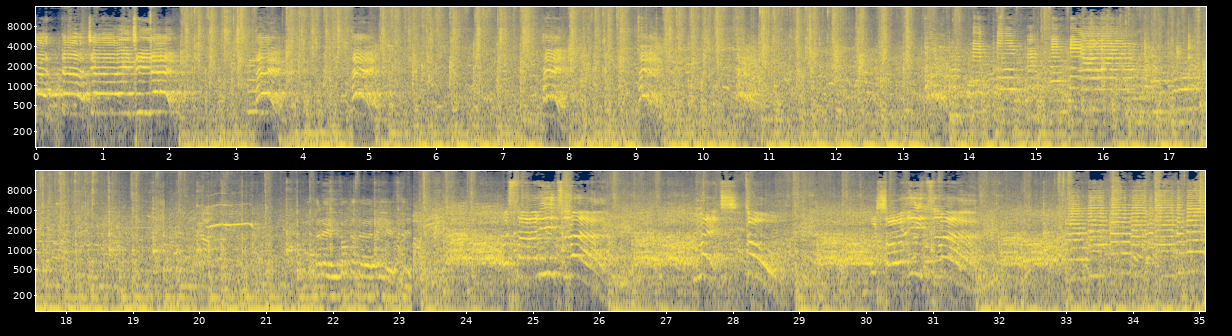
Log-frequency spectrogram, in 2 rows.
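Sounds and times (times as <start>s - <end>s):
crowd chanting and calling: 0.0s - 22.1s, 22.9s - 35.0s
amplified music with drumbeats: 1.5s - 35.0s.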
